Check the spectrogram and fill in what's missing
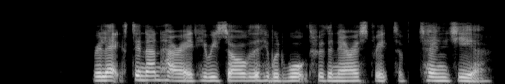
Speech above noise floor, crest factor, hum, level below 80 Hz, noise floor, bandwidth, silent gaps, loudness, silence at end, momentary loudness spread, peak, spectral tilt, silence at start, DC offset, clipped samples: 69 dB; 16 dB; none; -56 dBFS; -85 dBFS; 7.8 kHz; none; -17 LUFS; 0.15 s; 7 LU; -2 dBFS; -6 dB/octave; 0.95 s; under 0.1%; under 0.1%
